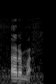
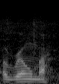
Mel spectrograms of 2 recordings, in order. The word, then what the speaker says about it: Arma: I've learned how to say his surname. Basically, you just open your mouth and make a few sounds, and that's pretty much good enough. Arma. Juha Arma. I was calling him Aroma for a bit of fun.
